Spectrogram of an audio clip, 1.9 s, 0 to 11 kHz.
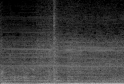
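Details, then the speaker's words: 1987 Dodge RamCharger, start after topping up the transmission fluid: the engine catches within a moment and settles into a steady, even low rumble with no misfire; it starts right up every time. "starts up right up every time man she's a good girl"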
